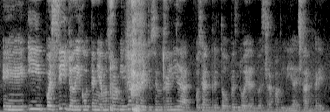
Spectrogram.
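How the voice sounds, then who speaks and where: A woman's voice: mid-range voice, moderate pace, a loud crowd. A woman in her thirties, a native English speaker, telling a personal testimony as a guest, with many hesitant fillers. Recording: roomy, distant mic, faint background noise.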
